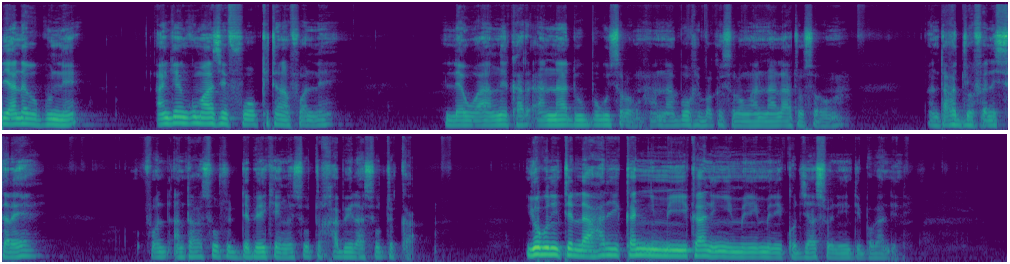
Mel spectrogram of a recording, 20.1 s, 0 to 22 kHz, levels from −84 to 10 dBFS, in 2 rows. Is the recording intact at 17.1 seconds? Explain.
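Yes, at 17.1 seconds the speech plays through cleanly, with no dropout, click, distortion or other fault to be heard at that moment.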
